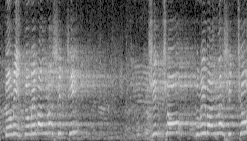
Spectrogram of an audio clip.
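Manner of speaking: lilting high Bengali question to crowd; high sing-song question. Real, not acted.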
